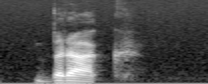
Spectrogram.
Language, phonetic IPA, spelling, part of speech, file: Polish, [brak], brak, noun, Pl-brak.ogg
